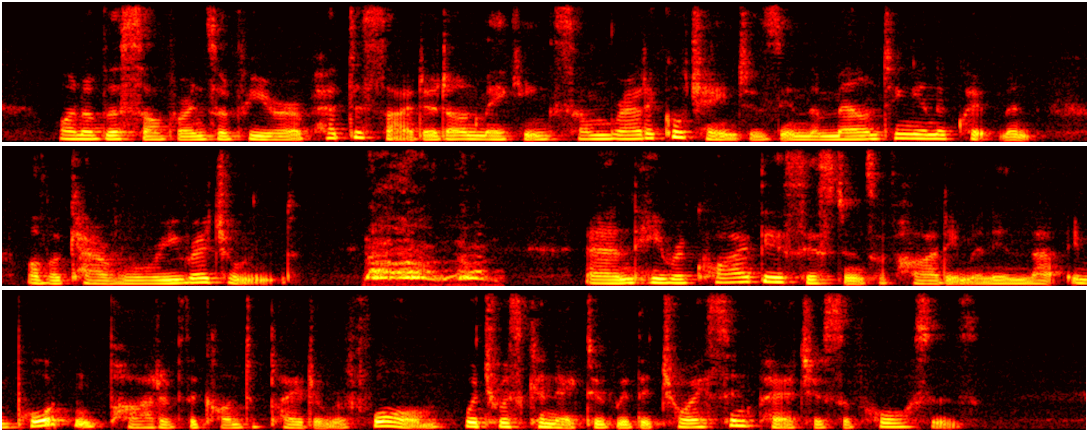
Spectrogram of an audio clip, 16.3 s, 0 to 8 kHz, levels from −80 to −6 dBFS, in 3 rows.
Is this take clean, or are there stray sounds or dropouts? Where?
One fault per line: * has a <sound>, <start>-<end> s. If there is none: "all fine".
* has a bark, 7.2-8.0 s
